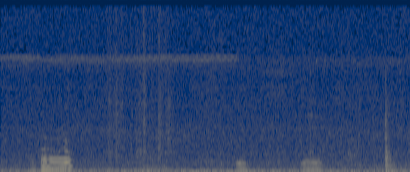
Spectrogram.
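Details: Chicken giving an odd whining noise, recorded on a mobile phone: one clear nasal harmonic whine, then two fainter, shorter whines a second apart, with a quiet click near the end and faint hiss throughout.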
